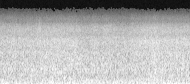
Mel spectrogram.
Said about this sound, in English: Want to get some of the sound of that water down below. We're standing above where we're getting close to Siwash Rock above the seawall down below.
